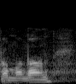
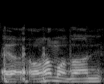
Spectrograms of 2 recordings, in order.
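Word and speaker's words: رمضان: still learn, you practice during the month of Ramadan, then you come out better than what you were.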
